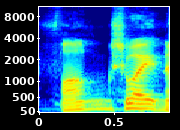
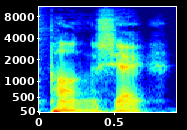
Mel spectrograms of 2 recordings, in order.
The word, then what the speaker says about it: Peng Shuai: I think it's Peng Shuai. Is it Feng Shuai? No, it's Peng Shuai. P-E-N-G-S-H-U-A-I, tennis star from China.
